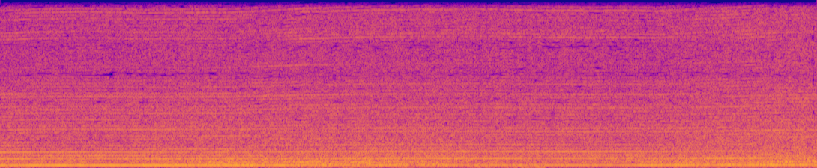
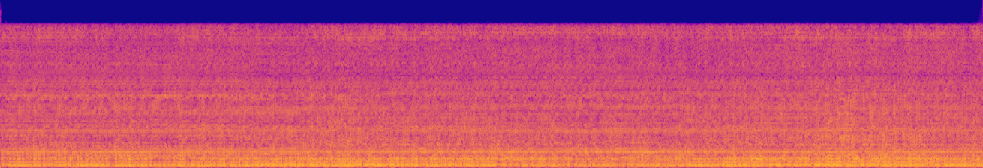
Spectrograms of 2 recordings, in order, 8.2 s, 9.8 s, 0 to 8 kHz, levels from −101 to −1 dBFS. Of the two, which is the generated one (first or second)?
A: second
